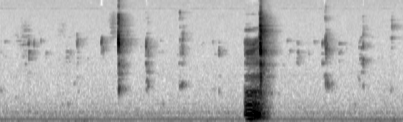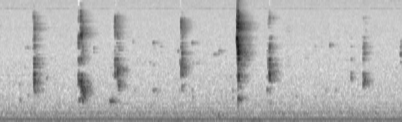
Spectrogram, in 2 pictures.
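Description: Close-up chewing and wet mouth clicks of a person eating cheesy chicken, several soft clicks a second, with one louder mouth sound about three seconds in.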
